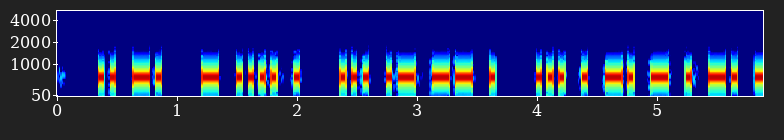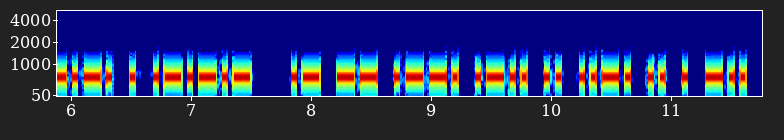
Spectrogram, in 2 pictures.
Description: Morse code, heard as a keyed tone, about 25 wpm, 600 Hz. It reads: IN THE SAME SENTENCE. AMPLIFIED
